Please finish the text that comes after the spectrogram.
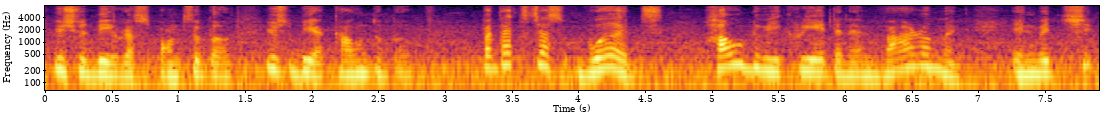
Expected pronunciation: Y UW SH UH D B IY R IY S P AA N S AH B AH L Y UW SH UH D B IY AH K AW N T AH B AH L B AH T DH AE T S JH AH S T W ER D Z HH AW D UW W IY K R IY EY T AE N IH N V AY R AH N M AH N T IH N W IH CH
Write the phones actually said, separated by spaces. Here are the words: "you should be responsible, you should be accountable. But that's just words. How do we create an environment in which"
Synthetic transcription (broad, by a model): Y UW SH UH D B IY R IY S P AA N S AH B AH L Y UW SH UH D B IY AH K AW N T AH B AH L B AH T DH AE T S JH AH S T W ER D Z HH AW D UW W IY K R IY EY T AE N IH N V AY R AH N M AH N T IH N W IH CH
